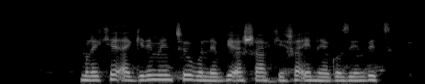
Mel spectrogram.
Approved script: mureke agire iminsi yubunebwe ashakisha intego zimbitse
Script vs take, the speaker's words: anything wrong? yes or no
no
